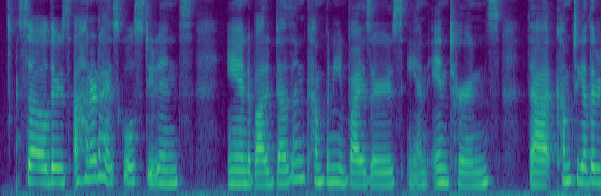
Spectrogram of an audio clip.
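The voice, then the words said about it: Hoarse, strained voice. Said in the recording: “Gosh, I'm losing my voice here.”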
